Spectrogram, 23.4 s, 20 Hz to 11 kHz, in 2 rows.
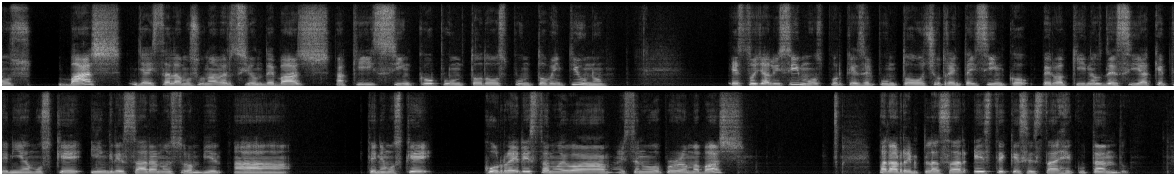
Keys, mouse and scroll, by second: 0.9-1.8 scroll down 2, 4.5 click, 6.6 scroll down 2, 9.3-10.1 scroll down 2, 10.5 scroll down 2, 11.1-12.0 scroll down 2.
